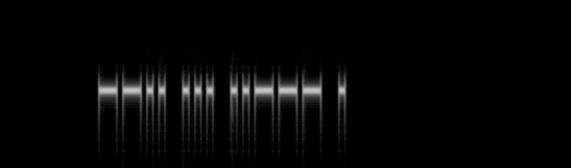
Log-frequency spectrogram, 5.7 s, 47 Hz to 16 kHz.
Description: Morse code, heard as a keyed tone, about 20 wpm, 700 Hz. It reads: ZS2E
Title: DXCC-100 Call Signs - 4 Characters - 20wpm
